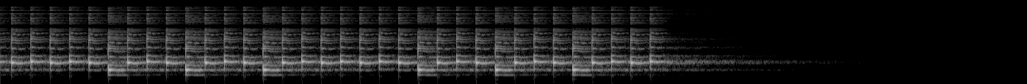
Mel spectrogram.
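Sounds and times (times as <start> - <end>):
Memphis phonk music: 0.0 - 7.2.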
